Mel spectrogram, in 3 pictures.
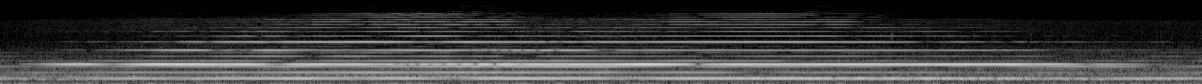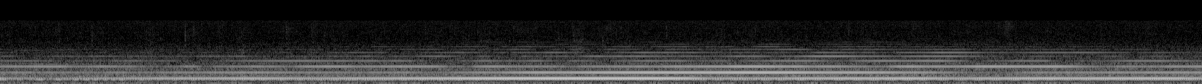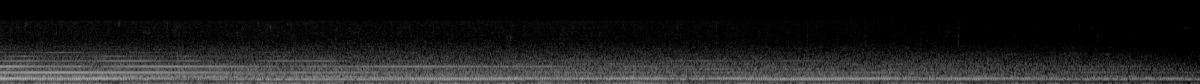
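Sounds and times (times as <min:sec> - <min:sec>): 
clarinet notes in E pentatonic: 0:00.0 - 0:26.3
tornado siren: 0:00.0 - 0:30.4.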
